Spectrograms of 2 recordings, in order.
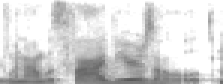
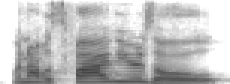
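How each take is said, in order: First: Said in the usual way. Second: Repeated higher and louder through a laugh. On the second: Real, not acted. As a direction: say it again, laughing at the memory. Retells a childhood story, then repeats.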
